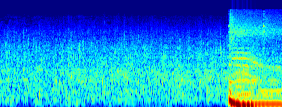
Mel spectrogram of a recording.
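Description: Steady rushing outdoor noise, then electronic background music with heavy bass cuts in suddenly near the end and becomes the loudest sound.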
